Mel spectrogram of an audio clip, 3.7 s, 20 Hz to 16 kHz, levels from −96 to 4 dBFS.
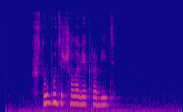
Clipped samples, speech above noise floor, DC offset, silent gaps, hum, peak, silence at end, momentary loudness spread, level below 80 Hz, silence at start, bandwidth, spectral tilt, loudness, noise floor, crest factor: under 0.1%; 27 dB; under 0.1%; none; none; -34 dBFS; 0.75 s; 14 LU; -70 dBFS; 0.1 s; 11.5 kHz; -5 dB/octave; -47 LUFS; -74 dBFS; 16 dB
